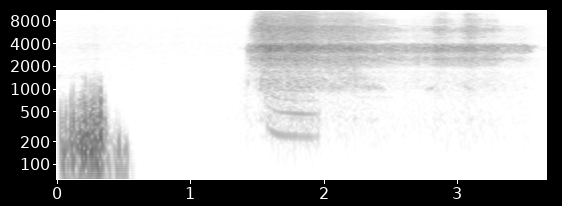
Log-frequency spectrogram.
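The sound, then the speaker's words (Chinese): A slow, deep inhalation during a guided breathing exercise: a soft breathy hiss of about two seconds with a faint whistling edge, following a brief low voice. “慢慢的吸气”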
